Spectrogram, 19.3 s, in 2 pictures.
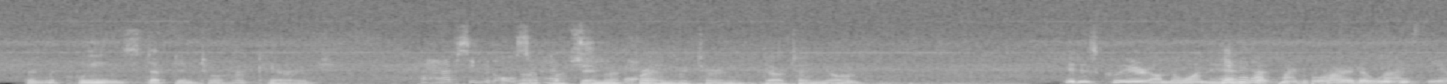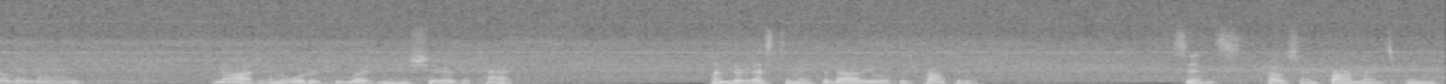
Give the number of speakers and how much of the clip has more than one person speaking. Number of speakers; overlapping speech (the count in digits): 5, about 12%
